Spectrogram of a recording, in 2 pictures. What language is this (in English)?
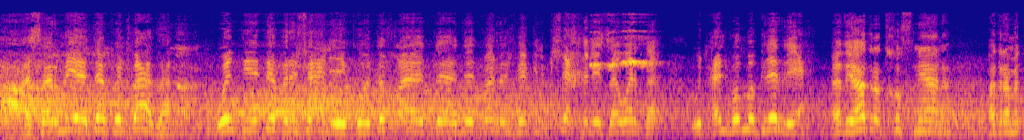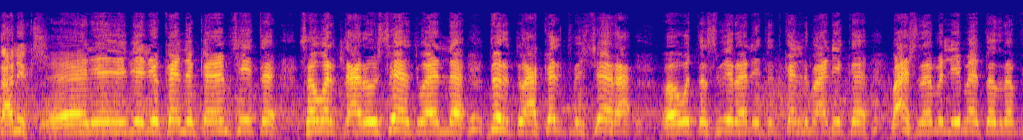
Arabic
